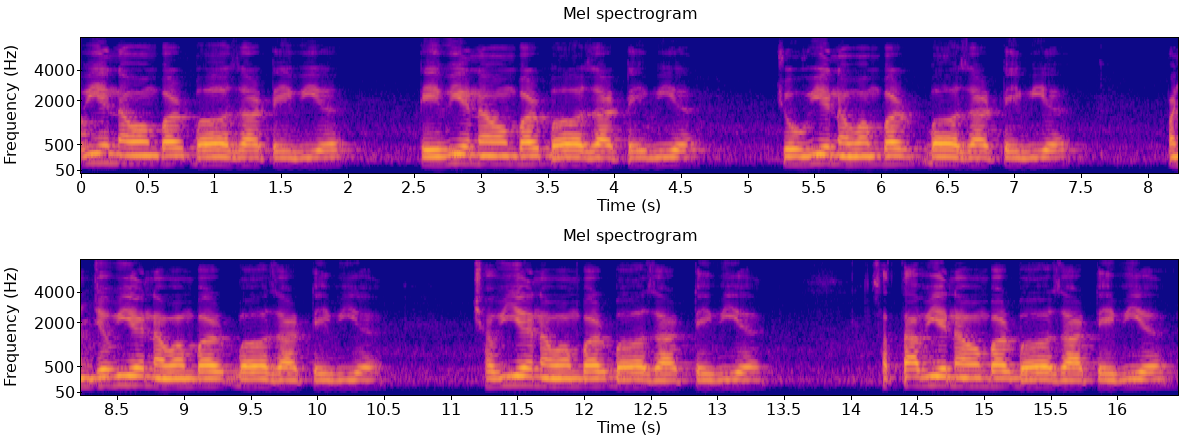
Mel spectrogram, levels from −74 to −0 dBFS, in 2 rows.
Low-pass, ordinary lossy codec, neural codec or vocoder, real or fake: none; none; none; real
